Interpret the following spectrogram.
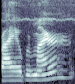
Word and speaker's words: Sarai Obermeer: My name is Sarai Obermeer. It's spelled S like Sarah. A R AI. Last name Obermeer. OB is in Boston. E R Mer.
